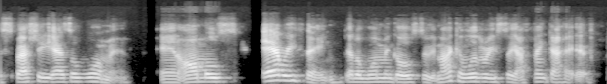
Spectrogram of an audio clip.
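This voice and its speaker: At a very fast pace, a woman with an American accent speaks in a fairly low voice with ordinary pitch variation. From US, Baltimore. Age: 40s. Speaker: talk show host and magazine publisher. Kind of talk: personal testimony in interview. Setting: live online stream.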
